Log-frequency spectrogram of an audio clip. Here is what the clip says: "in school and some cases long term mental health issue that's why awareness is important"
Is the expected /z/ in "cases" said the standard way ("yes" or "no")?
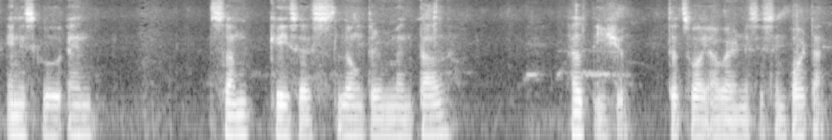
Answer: no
